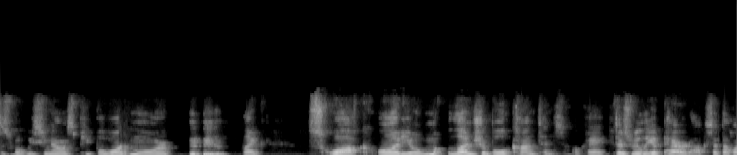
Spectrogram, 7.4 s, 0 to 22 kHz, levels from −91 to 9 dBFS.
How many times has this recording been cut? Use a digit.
1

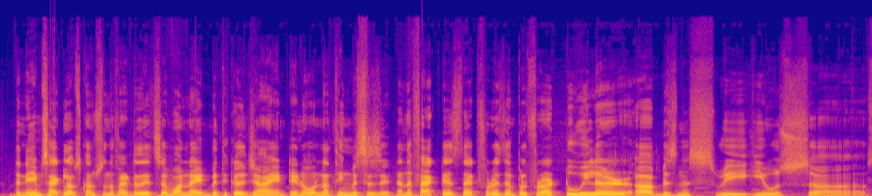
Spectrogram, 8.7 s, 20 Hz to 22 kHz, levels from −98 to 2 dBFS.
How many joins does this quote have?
1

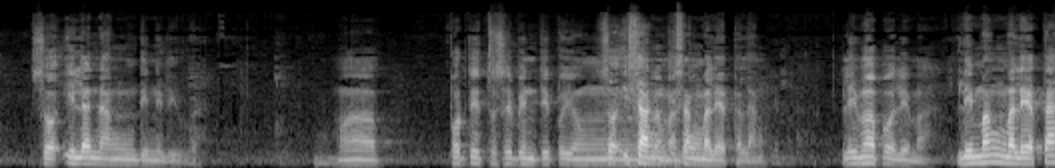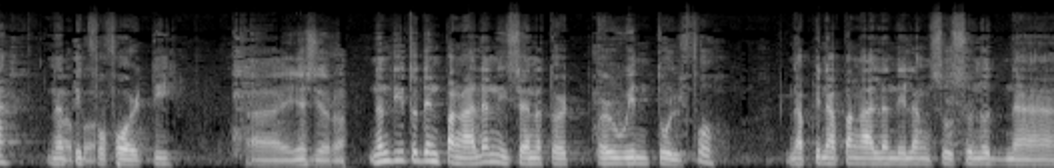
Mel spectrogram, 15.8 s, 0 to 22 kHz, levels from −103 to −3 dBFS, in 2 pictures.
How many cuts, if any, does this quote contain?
1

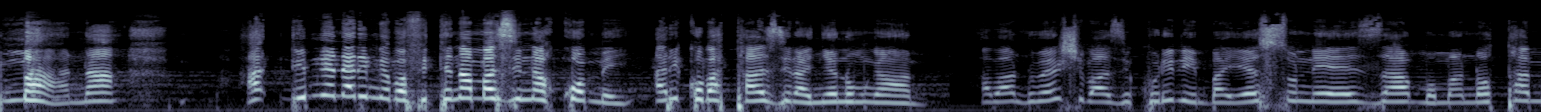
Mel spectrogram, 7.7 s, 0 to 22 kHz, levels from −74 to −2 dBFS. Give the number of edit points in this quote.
1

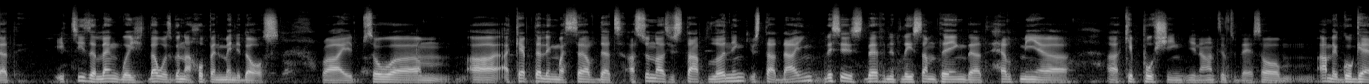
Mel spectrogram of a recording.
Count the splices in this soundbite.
2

